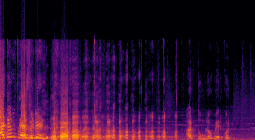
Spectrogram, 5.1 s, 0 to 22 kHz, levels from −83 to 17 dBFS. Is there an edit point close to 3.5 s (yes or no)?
yes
